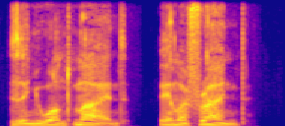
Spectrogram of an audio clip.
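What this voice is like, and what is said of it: Put-on French accent. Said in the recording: “He asked with his French accent.”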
